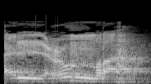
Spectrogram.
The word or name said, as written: Umrah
